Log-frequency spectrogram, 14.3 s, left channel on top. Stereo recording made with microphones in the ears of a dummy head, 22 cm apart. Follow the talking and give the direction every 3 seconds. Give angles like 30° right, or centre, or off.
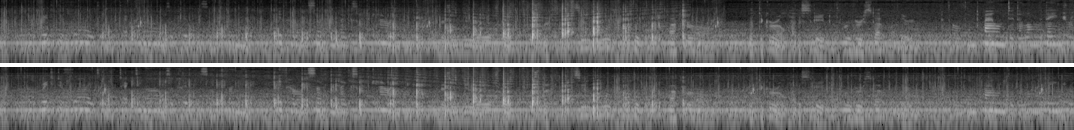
50° right, 40° right, 20° right, 20° left, 50° left.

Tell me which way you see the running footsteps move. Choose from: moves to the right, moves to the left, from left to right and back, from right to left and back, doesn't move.
moves to the left.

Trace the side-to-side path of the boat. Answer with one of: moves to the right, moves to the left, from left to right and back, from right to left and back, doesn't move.
doesn't move.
